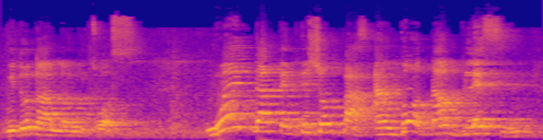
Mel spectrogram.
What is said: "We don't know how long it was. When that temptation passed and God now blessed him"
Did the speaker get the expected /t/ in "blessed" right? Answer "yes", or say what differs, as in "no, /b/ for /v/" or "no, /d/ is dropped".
no, /t/ is dropped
